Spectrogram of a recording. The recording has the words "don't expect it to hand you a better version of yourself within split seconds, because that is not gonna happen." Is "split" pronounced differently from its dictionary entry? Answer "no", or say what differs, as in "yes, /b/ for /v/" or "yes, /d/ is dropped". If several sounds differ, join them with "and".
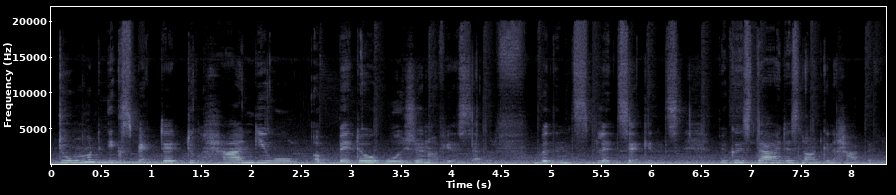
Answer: no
